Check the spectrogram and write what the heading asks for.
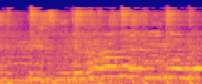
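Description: Upbeat J-pop song with vocals, a sung melody line with held notes over a steady beat, from a boy-band street performance.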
